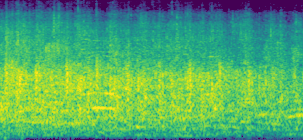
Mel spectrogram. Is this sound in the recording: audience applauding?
yes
